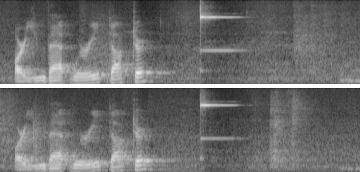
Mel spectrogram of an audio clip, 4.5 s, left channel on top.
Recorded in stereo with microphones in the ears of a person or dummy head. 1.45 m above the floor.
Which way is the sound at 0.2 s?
35° left (ahead or behind).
